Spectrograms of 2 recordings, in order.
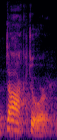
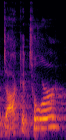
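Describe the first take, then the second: First: It is said without an extra middle vowel. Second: It is said with an extra middle vowel. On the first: The speaker calls it right. "You go to a doctor" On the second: The speaker calls it wrong. "you don't go to a docator"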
